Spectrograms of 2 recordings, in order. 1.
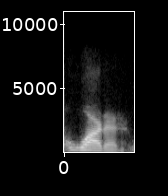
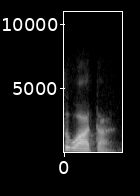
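Se pronuncia con acento americano. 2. Se pronuncia con acento británico. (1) "Si es como americano" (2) "Si vamos a hablar británico es water"

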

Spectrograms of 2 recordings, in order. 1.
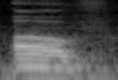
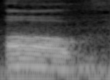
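स्वर एक छोटा, कमज़ोर schwa है। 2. स्वर एक पूरा, खुला ah है। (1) "जो वीक हैं ... शुआ ... अ" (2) "यूएस स्ट्रॉन्ग फोनिम्स ... आव"

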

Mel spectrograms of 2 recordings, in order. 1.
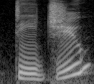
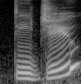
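두 단어가 이어져 하나의 음절처럼 발음돼요. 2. 두 단어가 이어져 하나의 음절처럼 발음돼요.

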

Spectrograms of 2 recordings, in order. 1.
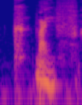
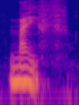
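K 소리는 발음돼요. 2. K 소리는 묵음이에요. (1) "크 나이프 아니고" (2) "K 묵음하는 연습"

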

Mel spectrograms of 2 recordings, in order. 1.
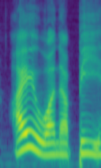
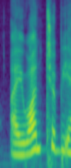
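"Want to"는 "wanna"로 줄어듭니다. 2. "Want to"는 t까지 살려서 완전하게 발음합니다. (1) "발음이 I wanna be 하죠" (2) "I want to be 한 사람 거의 없습니다"

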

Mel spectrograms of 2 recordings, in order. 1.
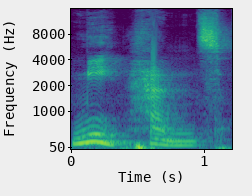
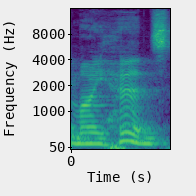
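Zaimek wymawia się jak 'me'. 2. Zaimek wymawia się jak 'my'. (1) "tylko powiemy me hands" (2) "nie my hands"

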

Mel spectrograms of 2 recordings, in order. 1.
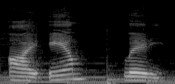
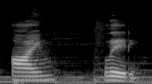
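Глагол произносится как полное слово. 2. Глагол сокращается до короткого m.

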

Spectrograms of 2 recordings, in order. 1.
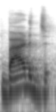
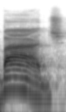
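j ಶಬ್ದಕ್ಕಿಂತ ಮೊದಲು ಪ್ರತ್ಯೇಕ d ಕೇಳಿಸುತ್ತೆ. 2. d silent ಆಗಿರುತ್ತೆ, j ಶಬ್ದ ಮಾತ್ರ ಕೇಳಿಸುತ್ತೆ. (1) "ಬ್ಯಾಡ್ಜ್ ಅಂತ ಹೇಳೋ ಅವಶ್ಯಕತೆ ಇಲ್ಲ"

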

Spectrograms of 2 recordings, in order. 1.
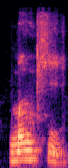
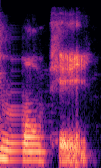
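A vogal final soa como 'ee'. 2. A vogal final soa como 'ay'. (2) "Nunca vai ser monkey"

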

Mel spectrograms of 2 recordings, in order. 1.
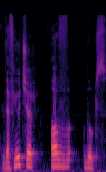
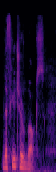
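تُنطق كل كلمة على حدة وبوضوح. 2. تُنطق الكلمات متصلة ببعضها كوحدة واحدة. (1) "مش هما ثلاث كلمات" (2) "واحدة"

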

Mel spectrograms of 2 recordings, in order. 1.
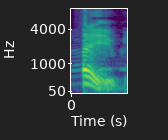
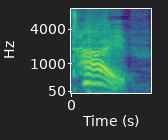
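শুরুর t-তে কোনো হাওয়ার ফুঁ নেই। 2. শুরুর t-তে জোরালো হাওয়ার ফুঁ আছে। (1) "নট টাইপ" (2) "ইটস টাইপ"

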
